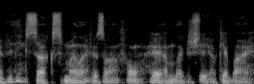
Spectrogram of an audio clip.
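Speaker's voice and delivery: very low, heavy, deep leading-man voice, voice dropped right down. Talking about playing scenes opposite Jonah, the speaker does a Jonah impression as Legoshi. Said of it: "that's a good Jonah impression".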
